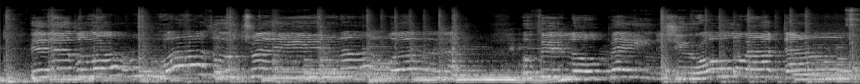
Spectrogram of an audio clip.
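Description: A woman singing a song live with a band: acoustic guitar strummed under her voice, with electric guitar and drums.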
